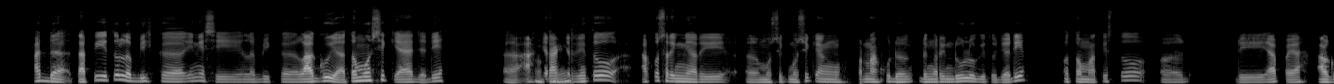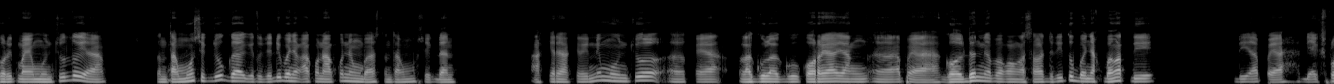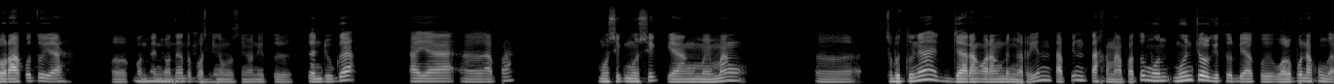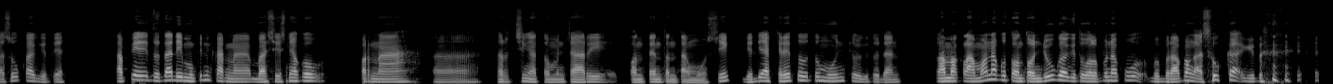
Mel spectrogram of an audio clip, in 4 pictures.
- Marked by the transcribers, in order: in English: "explore"; in English: "searching"; laughing while speaking: "suka gitu"; laugh
- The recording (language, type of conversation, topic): Indonesian, podcast, Bagaimana pengaruh media sosial terhadap selera hiburan kita?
